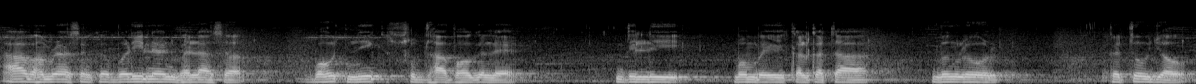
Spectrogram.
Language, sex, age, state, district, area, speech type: Maithili, male, 60+, Bihar, Madhubani, urban, spontaneous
